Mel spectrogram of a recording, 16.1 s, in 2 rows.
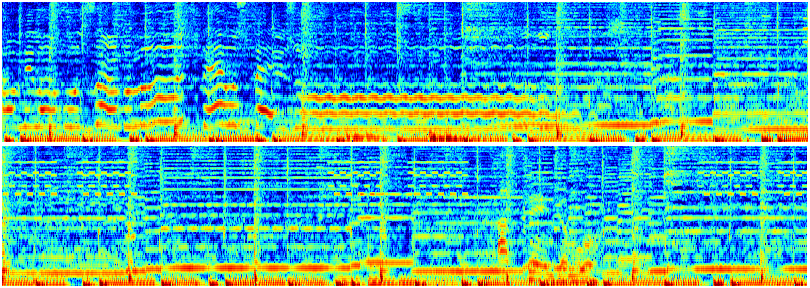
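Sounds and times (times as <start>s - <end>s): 
forró song: 0.0s - 16.1s
telephone ringtone melody: 5.2s - 16.1s.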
